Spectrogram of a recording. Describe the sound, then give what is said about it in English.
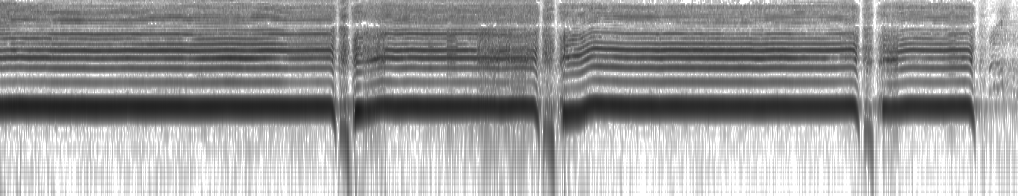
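A loud, sustained, buzzy emergency-broadcast-system test tone like the one that came on TV, seemingly imitated by a voice, held steady at one pitch for about ten seconds with a few brief breaks and wavering restarts. “This is a test of the emergency broadcast system.”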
